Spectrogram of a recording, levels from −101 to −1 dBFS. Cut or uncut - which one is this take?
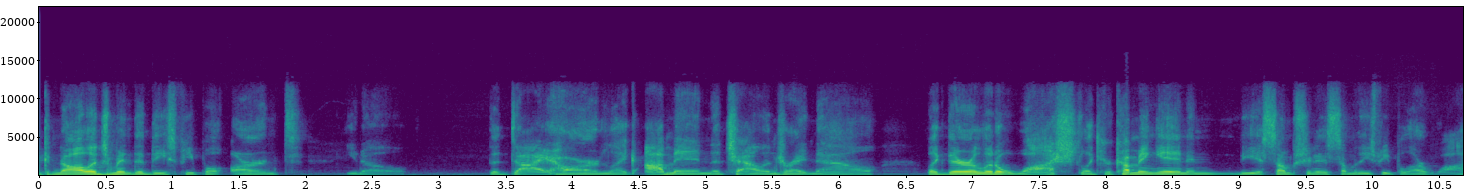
uncut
